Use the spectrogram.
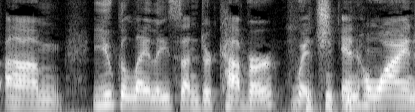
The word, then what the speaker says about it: ukulele: got coming the third book is called um ukulele undercover which in Hawaiian it's pronounced ukulele so but I always because we say it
